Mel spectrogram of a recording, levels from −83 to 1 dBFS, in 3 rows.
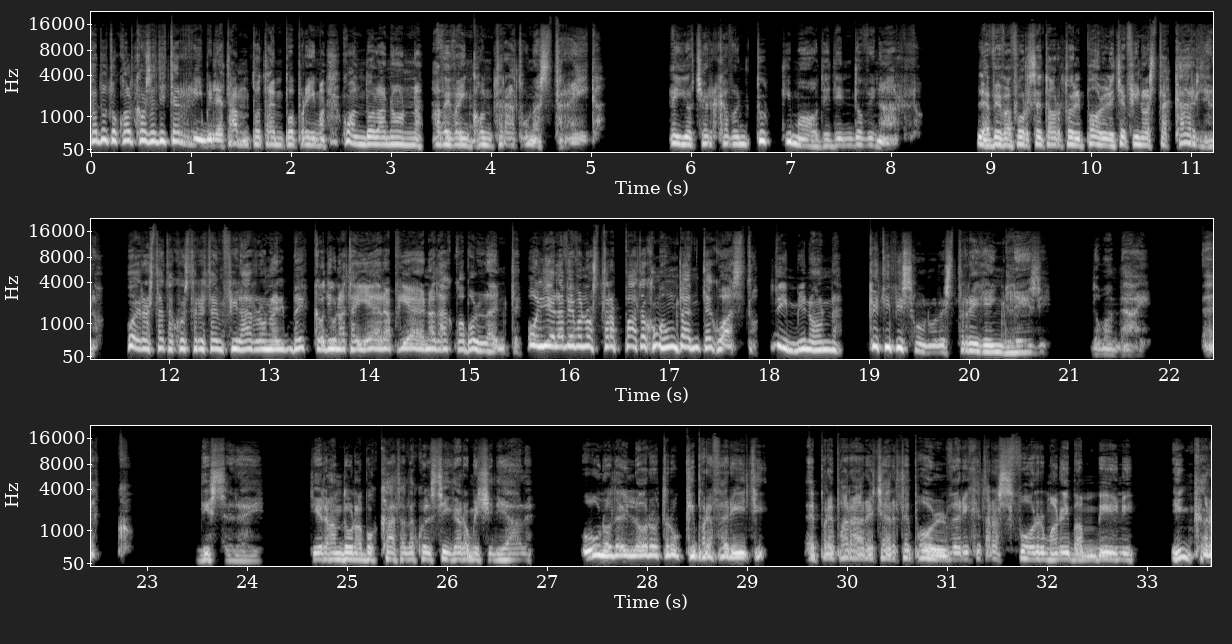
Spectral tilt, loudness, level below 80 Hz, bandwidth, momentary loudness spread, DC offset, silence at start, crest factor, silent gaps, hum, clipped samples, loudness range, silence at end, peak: -5.5 dB/octave; -16 LUFS; -68 dBFS; 16.5 kHz; 12 LU; under 0.1%; 0 s; 14 dB; 5.47-5.78 s, 8.56-8.85 s, 21.10-21.19 s, 22.07-22.31 s, 23.26-23.46 s, 24.40-24.60 s, 27.13-27.33 s; none; under 0.1%; 5 LU; 0 s; -2 dBFS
